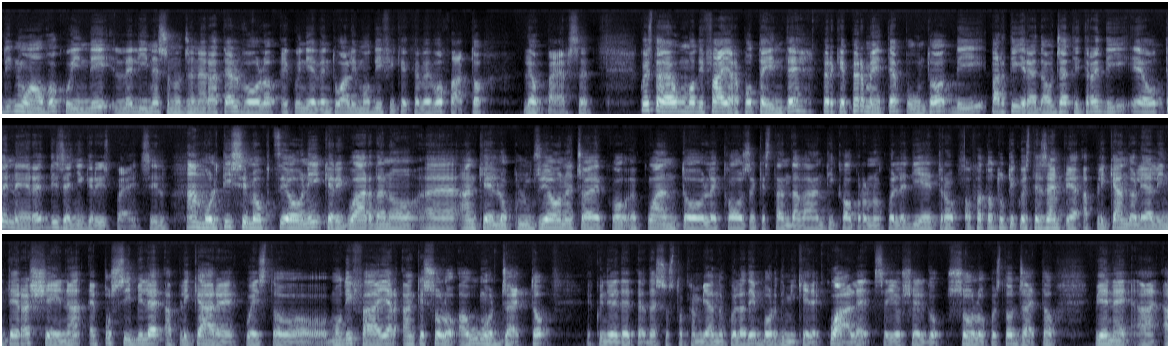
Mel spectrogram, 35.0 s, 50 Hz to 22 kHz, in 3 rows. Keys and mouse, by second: 5.6-8.1 drag, 15.9 click, 19.4 click, 20.9 click, 24.1-28.4 drag.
